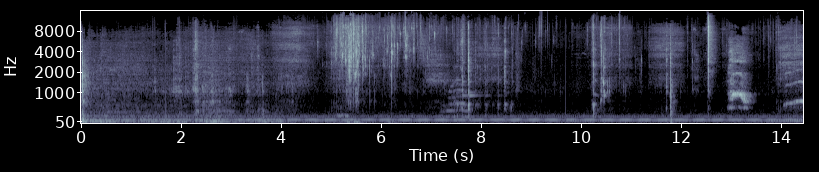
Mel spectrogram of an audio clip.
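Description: Pineapple chunks and juice poured from a can onto a ham in a slow cooker, with wet plops and splashing in bursts, over a steady low hum.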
